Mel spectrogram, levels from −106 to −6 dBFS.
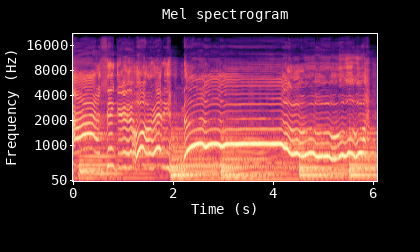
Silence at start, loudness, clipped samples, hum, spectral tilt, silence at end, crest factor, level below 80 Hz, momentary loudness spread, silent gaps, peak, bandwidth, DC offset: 0 s; -9 LUFS; under 0.1%; none; -4.5 dB/octave; 0 s; 10 dB; -40 dBFS; 4 LU; none; 0 dBFS; 12.5 kHz; under 0.1%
